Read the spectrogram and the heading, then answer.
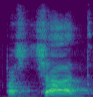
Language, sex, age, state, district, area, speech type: Sanskrit, male, 18-30, Karnataka, Chikkamagaluru, rural, read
